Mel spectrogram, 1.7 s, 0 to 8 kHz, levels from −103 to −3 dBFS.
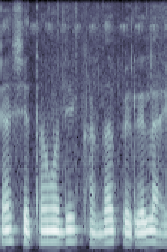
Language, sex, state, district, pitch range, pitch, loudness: Marathi, male, Maharashtra, Solapur, 125-135 Hz, 130 Hz, -14 LUFS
